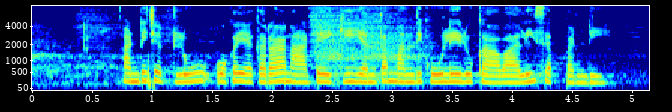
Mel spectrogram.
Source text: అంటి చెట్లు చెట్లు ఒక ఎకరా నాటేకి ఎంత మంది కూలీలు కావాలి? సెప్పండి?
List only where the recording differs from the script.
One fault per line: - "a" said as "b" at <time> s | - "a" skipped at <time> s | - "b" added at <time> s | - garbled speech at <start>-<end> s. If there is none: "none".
- "చెట్లు" skipped at 1.3 s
